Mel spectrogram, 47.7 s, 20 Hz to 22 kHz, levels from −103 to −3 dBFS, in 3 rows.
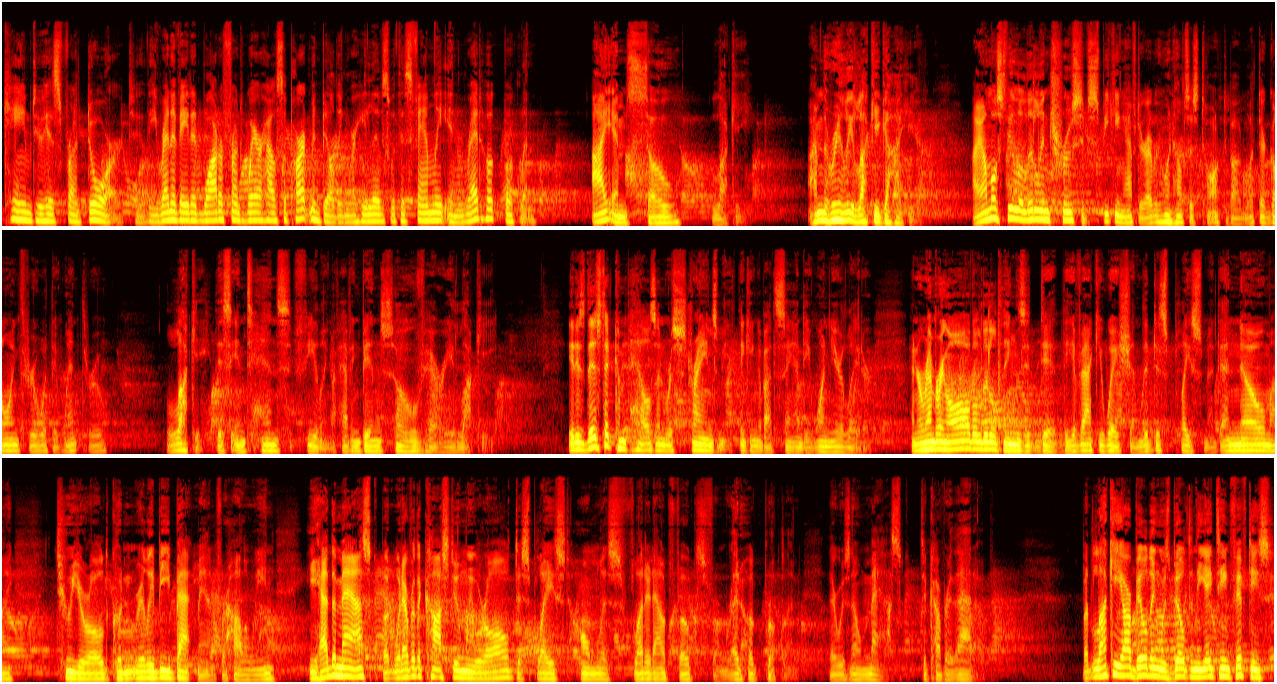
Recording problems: echo of what is said; noticeable; throughout; 410 ms later, 15 dB below the speech

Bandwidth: 15 kHz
